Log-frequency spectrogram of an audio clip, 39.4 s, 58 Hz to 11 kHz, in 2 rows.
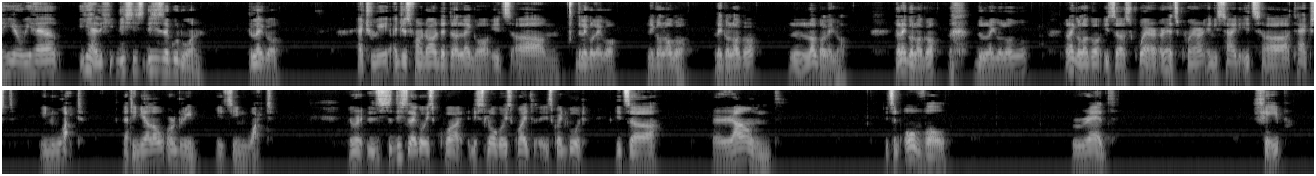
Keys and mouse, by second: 3.0 s, 9.6 Tab, 12.7 Tab, 16.0 shift+click, 18.6-23.4 right drag, 22.1 click, 23.4-31.6 drag, 31.6 Tab, 36.3 Tab.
